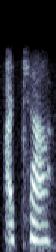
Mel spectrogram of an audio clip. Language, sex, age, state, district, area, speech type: Marathi, female, 18-30, Maharashtra, Nashik, urban, conversation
